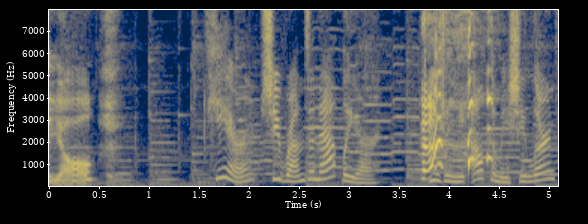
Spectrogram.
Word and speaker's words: atelier: Here, she runs an atelier, using the alchemy she learned from her late grandmother. I forgot that's how they pronounced it in the English. It should be Atelier, but you know what?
